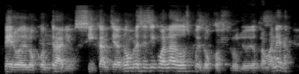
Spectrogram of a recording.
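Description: A man's voice: mid-range voice, animated, fast, highs cut off. Man, Colombian accent, programming teacher, casual and slangy, keeps asking if students follow. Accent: Colombian Spanish. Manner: chatty, slangy, asks "right?" often. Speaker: programming instructor. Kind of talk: casual screen-share coding lesson.

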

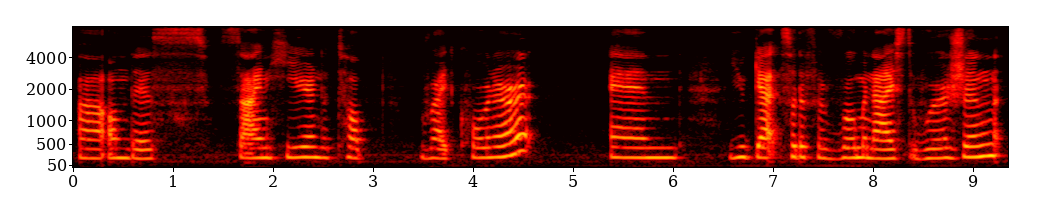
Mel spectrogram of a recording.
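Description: Sitting in a small room at home, a young adult YouTuber from Serbia chats casually through her review of a language app, using lots of little fillers. Her voice sits in the mid range and her delivery is slow.

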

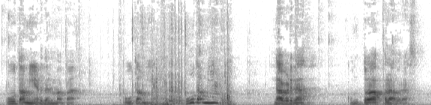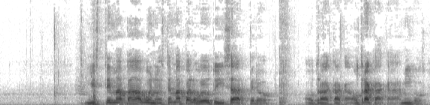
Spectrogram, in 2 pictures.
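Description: A young gaming YouTuber with a Spain Spanish accent commentates his gameplay live in a fairly high voice, chatty and excitable, swearing and joking in slang.

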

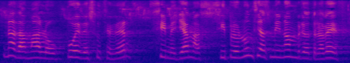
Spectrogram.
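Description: A woman's voice: high-pitched, measured pace, fairly bright tone. A woman, a poet, reciting her short poem with a rap-like rhythm. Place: municipal auditorium. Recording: reverberant hall with faint noise.

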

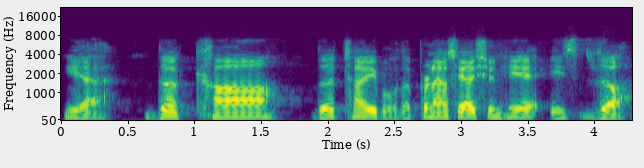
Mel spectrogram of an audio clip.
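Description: A man whose first language is English, teaching an English grammar lesson in Spanish, slowly and carefully repeating example words for his student. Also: mid-range voice, fairly even intonation, vocal fry, fairly bright tone. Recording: slightly dull lo-fi sound.

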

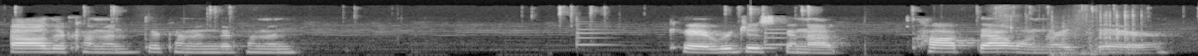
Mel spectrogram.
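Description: A woman hosting casual gaming chat, giggly and excitable as she reacts to the play. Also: mid-range voice, normal speed, soft background music. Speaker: gaming channel host.

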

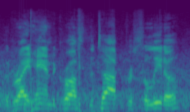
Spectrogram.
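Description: High-voiced male boxing commentator. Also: steady tone, fast. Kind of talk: live sports commentary. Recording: loud arena noise behind voice.

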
